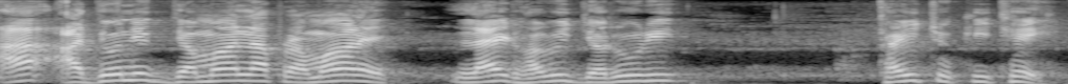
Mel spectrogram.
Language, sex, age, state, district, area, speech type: Gujarati, male, 45-60, Gujarat, Kheda, rural, spontaneous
